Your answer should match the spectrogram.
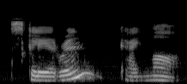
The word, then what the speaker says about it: sclerenchyma: please take note the spelling and also this pronunciation of the scleron kaima it consists of that cells in that cell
